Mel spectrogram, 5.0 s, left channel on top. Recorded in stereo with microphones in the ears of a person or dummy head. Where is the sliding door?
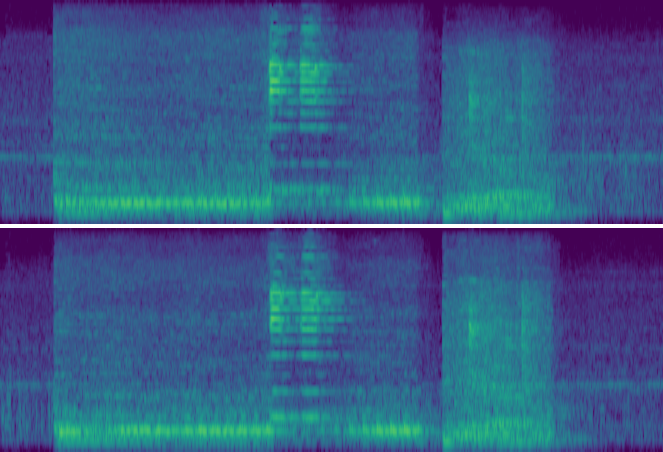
25° right (ahead or behind), 0.7 m.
